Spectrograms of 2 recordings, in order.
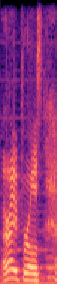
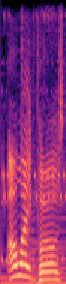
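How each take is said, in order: First: It is said in a different character voice. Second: It is said in a young girl's character voice. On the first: The line is voiced as the character who is really speaking. The speaker calls it right. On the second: The line is voiced as if the girl on screen were talking. The speaker calls it wrong.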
